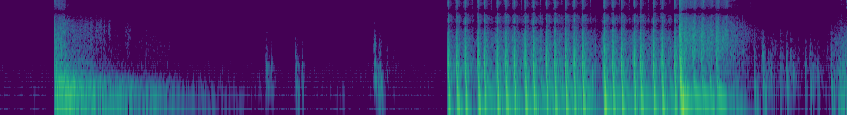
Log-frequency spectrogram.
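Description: Gunfire in a mobile battle royale game: a single loud shot with a decaying tail, a few faint scattered pops, then a rapid automatic burst of many close, sharp shots.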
